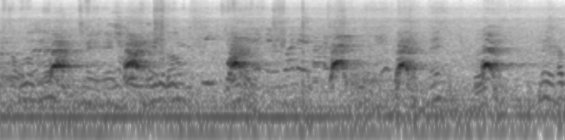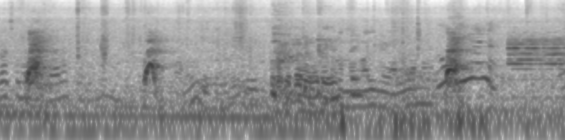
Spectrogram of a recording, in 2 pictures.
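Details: Dogs in a pack attacking a grown barking deer give six sharp barks at an even pace, about one a second, before the barking stops and men's voices take over.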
